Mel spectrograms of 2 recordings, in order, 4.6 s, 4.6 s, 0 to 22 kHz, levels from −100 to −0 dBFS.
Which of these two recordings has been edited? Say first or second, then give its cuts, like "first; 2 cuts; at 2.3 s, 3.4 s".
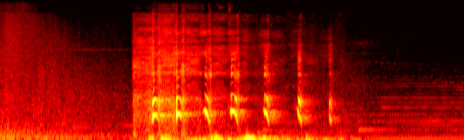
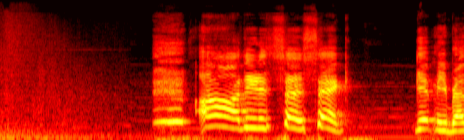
second; 1 cut; at 1.2 s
